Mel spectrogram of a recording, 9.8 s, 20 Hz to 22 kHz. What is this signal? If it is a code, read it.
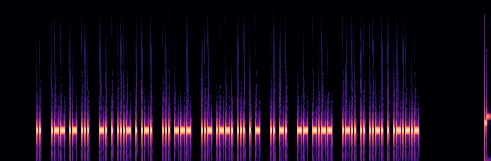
Morse code, heard as a keyed tone, about 40 wpm, 700 Hz. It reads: I WAS NEVER SO UPSET IN MY LIFE.
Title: Sentences from Top 1000 Words - Review Part 5 - 40wpm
